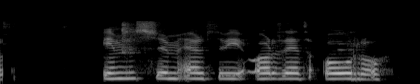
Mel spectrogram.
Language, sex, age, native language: Icelandic, male, 9, Icelandic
